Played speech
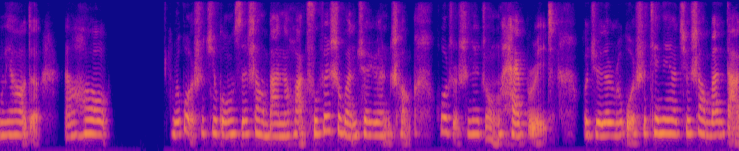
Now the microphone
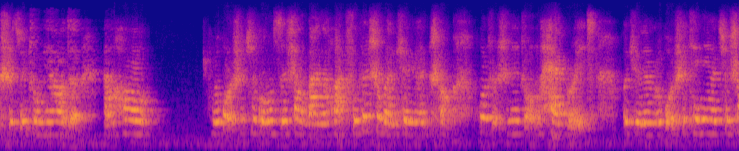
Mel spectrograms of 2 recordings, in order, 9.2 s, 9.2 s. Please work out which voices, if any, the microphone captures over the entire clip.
echo only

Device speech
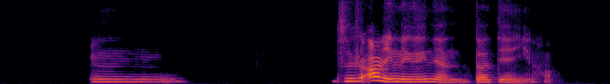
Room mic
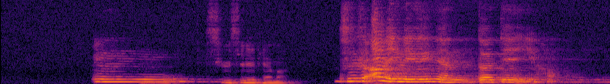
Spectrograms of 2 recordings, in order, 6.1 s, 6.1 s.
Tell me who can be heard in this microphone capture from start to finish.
both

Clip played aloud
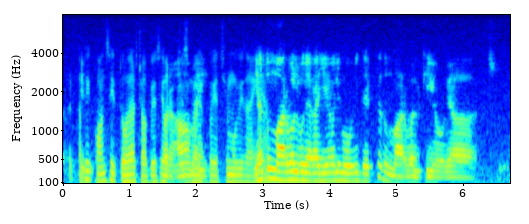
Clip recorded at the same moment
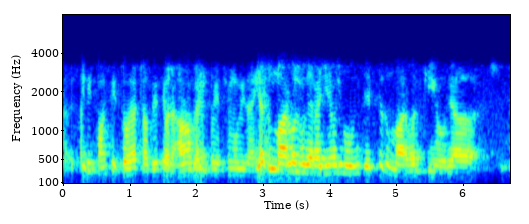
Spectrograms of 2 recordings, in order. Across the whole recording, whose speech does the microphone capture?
echo only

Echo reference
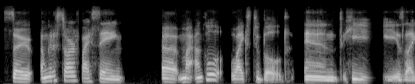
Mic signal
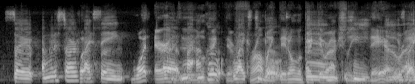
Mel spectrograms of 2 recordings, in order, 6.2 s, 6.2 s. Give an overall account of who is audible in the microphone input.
both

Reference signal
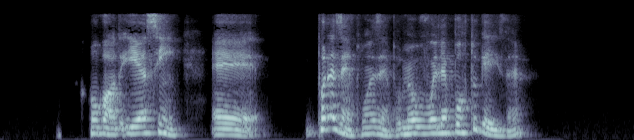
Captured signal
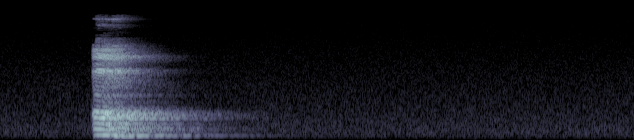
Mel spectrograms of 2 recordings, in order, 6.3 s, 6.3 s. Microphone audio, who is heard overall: user only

